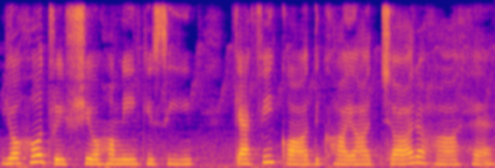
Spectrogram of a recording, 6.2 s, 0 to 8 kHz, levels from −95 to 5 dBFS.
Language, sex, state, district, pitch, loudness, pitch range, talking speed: Hindi, female, Punjab, Fazilka, 220 Hz, -16 LUFS, 215-235 Hz, 95 wpm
